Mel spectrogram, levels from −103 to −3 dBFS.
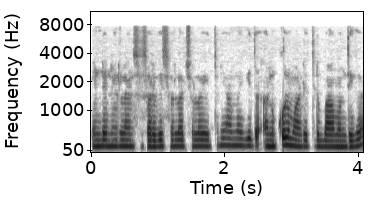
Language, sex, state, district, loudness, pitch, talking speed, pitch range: Kannada, male, Karnataka, Dharwad, -20 LUFS, 150 Hz, 160 wpm, 145-150 Hz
